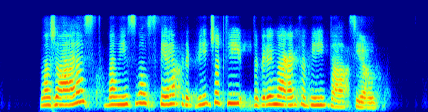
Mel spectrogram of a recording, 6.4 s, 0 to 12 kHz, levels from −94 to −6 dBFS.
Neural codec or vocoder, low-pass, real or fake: codec, 16 kHz, 0.5 kbps, FreqCodec, smaller model; 7.2 kHz; fake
